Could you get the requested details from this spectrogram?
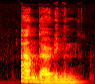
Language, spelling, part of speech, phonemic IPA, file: Dutch, aanduidingen, noun, /ˈandœydɪŋə(n)/, Nl-aanduidingen.ogg
- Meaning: plural of aanduiding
